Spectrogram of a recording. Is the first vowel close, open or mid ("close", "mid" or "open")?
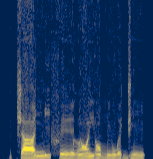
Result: open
